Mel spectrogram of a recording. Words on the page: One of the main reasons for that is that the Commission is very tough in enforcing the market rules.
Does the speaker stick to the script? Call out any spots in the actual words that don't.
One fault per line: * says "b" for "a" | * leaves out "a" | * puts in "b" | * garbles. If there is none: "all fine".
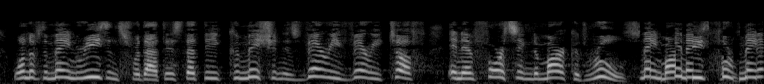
* garbles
